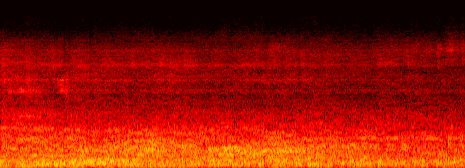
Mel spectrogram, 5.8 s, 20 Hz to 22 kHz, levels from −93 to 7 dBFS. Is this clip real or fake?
fake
